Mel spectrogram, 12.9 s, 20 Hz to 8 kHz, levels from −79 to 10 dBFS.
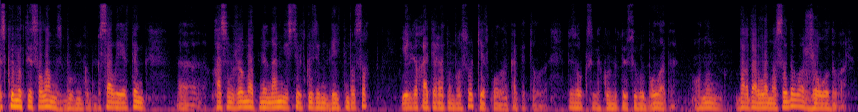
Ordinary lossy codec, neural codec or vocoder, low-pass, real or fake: none; codec, 16 kHz, 4 kbps, FreqCodec, smaller model; 7.2 kHz; fake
